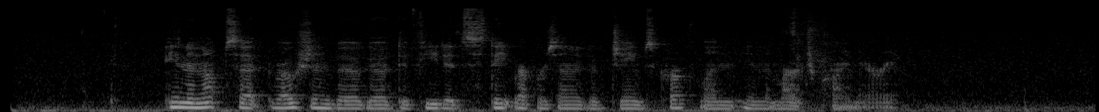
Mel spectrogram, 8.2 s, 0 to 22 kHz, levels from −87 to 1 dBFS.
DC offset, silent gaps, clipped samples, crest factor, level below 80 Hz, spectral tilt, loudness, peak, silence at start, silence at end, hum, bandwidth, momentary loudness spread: under 0.1%; none; under 0.1%; 18 dB; -64 dBFS; -6 dB/octave; -46 LUFS; -28 dBFS; 0.1 s; 0 s; none; 16 kHz; 22 LU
